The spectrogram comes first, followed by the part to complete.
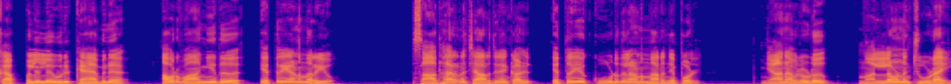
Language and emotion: Malayalam, angry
